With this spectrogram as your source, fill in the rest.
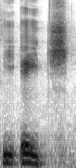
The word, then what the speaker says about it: Thoth: Thoth, I hope I'm pronouncing that right. It's Thoth.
